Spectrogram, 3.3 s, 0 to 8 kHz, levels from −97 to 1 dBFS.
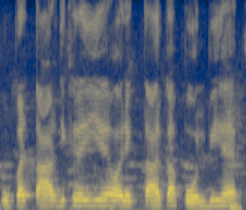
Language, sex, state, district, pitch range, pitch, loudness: Hindi, female, Gujarat, Valsad, 195-215 Hz, 205 Hz, -18 LUFS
